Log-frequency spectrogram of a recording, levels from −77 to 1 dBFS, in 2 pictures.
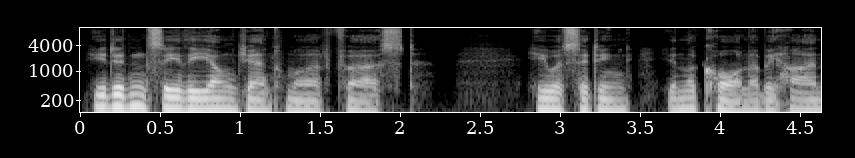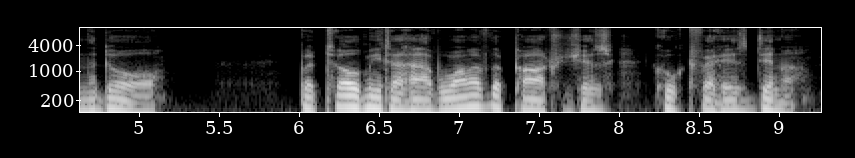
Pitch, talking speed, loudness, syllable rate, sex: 105 Hz, 180 wpm, -17 LUFS, 5.5 syllables/s, male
